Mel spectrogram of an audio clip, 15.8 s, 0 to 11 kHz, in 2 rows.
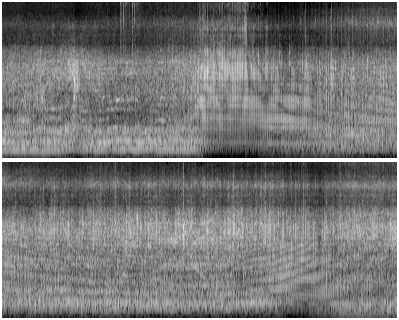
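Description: Stearman PT-17 biplane's seven-cylinder radial engine and propeller droning through aerobatic manoeuvres. About four seconds in the low hum thins into a sweeping, phasing sound as the aircraft moves overhead and away, and it builds again near the end.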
